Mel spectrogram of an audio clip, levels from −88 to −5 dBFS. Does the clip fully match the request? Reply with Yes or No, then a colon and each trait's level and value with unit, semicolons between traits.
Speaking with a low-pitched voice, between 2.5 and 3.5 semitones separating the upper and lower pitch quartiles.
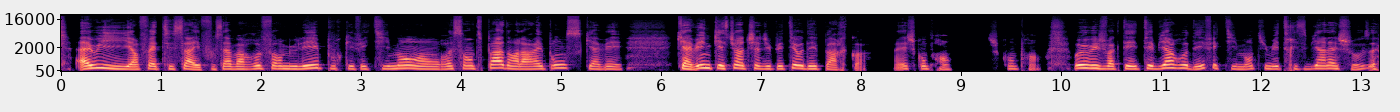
No: high, 190 Hz; average, 2.9 semitones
